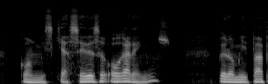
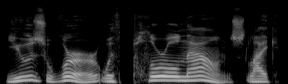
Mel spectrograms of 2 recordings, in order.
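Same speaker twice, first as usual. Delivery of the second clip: very slow English reading; slow rule reading; slower than usual. Shown as a demonstration. Teacher reading a grammar rule to students, very slow. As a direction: read the rule slowly, word by word. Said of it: "Utiliza were con sustantivos plurales".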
